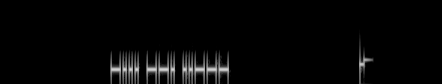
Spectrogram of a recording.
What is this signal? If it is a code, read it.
Morse code, heard as a keyed tone, about 40 wpm, 700 Hz. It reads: BG2
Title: Callsign Prefixes for Top 100 DXCC - 40wpm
